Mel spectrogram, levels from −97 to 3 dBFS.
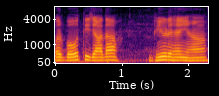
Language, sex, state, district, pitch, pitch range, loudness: Hindi, male, Chhattisgarh, Kabirdham, 160 Hz, 155-170 Hz, -13 LUFS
